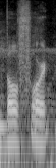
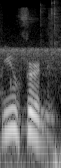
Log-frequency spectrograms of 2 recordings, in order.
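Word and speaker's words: Beaufort: Bow for Bowfort, South Carolina is different than Bowfort, North Carolina in pronunciation or Yes, Buford. That's the way that we always pronounce it when I was stationed down in South Carolina.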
